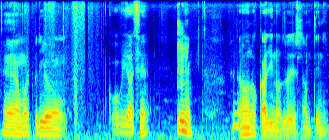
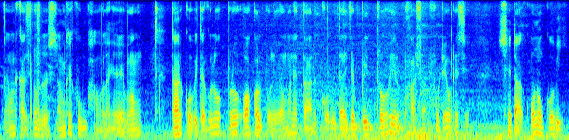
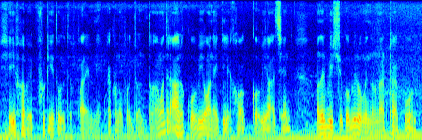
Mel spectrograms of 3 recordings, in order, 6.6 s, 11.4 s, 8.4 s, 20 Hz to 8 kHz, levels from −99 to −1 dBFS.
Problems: background sounds at intervals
